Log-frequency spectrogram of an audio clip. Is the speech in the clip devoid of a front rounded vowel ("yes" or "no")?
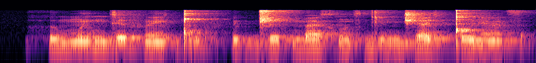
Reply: no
